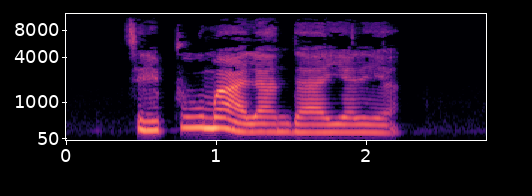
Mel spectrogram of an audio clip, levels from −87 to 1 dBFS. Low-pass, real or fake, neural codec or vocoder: 10.8 kHz; real; none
